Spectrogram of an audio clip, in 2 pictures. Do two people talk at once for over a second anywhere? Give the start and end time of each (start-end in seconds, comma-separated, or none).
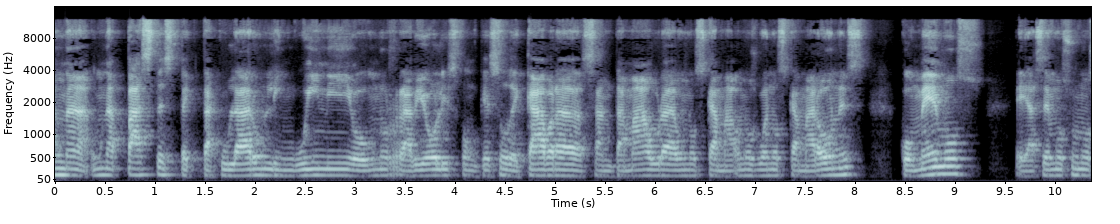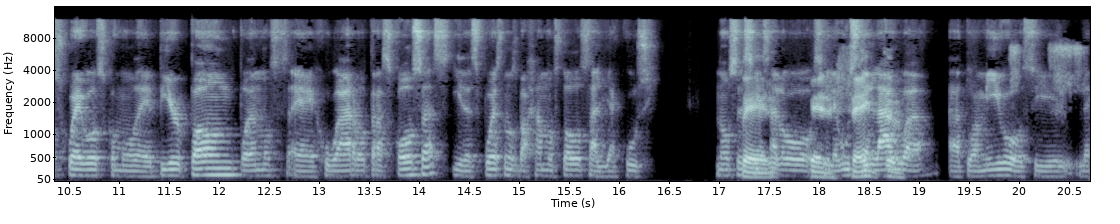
17.2-18.9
